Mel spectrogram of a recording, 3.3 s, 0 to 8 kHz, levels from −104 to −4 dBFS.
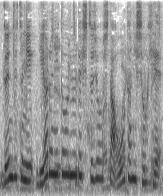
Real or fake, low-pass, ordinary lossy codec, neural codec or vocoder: real; none; none; none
